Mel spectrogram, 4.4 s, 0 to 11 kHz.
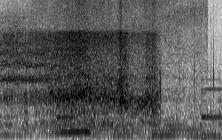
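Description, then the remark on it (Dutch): A van's engine hums and swells as it approaches a home, its low tone rising briefly before settling into a steadier idle as it pulls up and slows to a stop; early February 2006. “Van der Bijl staat in de deur van zijn woning als er een busje aankomt rijden.”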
